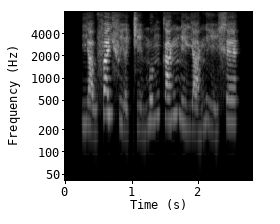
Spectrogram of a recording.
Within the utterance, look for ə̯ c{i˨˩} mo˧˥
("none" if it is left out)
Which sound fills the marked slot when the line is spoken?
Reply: i˨˩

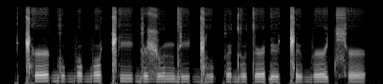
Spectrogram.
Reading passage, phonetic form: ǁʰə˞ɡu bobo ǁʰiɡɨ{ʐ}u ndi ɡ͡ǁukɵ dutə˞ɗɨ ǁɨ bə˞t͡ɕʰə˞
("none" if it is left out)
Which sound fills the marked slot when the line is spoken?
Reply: ʐ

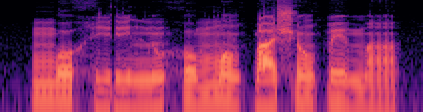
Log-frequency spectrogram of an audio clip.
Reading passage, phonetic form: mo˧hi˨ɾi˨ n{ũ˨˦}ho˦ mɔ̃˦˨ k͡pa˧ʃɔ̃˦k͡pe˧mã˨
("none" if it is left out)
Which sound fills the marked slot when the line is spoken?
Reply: ũ˨˦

